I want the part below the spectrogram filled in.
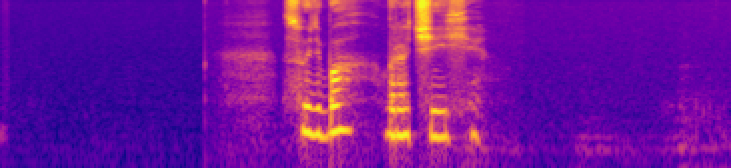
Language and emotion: Russian, sad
